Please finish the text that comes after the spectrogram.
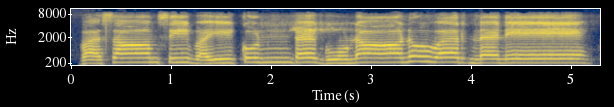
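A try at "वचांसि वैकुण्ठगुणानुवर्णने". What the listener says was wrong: சோ வசாம்சி வராது மாதாஜி வச்சாம்சி வரணும்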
